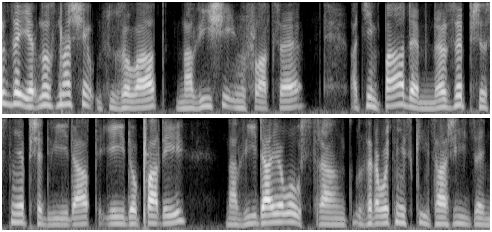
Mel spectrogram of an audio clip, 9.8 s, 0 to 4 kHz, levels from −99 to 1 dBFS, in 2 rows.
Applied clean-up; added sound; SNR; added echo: neural diffusion model UNIVERSE++.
